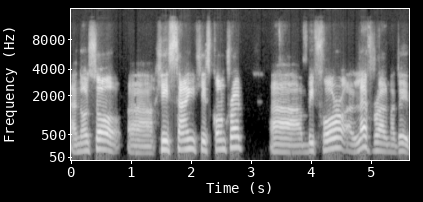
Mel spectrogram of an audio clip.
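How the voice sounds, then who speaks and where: A man talks with a Venezuelan accent at a fairly high pitch. The sound is dry and close, with no echo. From Venezuela, Caracas. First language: Spanish. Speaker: football commentator. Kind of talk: interview. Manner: halting, many fillers.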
